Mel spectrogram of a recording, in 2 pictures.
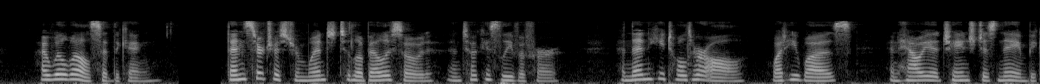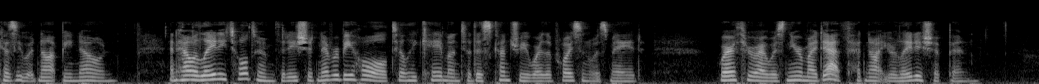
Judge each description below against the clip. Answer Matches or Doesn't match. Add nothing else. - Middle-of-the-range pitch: Matches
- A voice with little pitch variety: Doesn't match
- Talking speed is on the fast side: Matches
